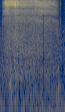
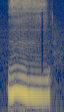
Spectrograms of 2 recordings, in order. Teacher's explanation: S, no voice, Z, same mouth, add the voice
